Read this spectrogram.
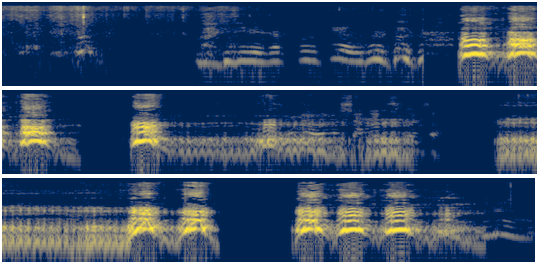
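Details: Livestock guardian dogs barking in loud bursts of three or four deep, harmonic barks, separated by lower growling rumbles and a whining, higher tone near the start.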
